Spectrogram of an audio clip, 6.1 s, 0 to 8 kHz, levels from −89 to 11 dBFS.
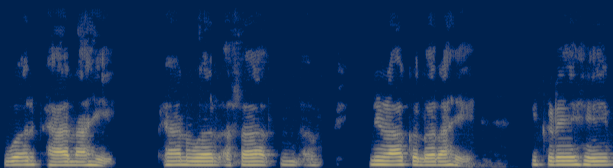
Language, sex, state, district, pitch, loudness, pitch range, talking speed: Marathi, female, Maharashtra, Pune, 170 Hz, -20 LUFS, 160-175 Hz, 105 wpm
